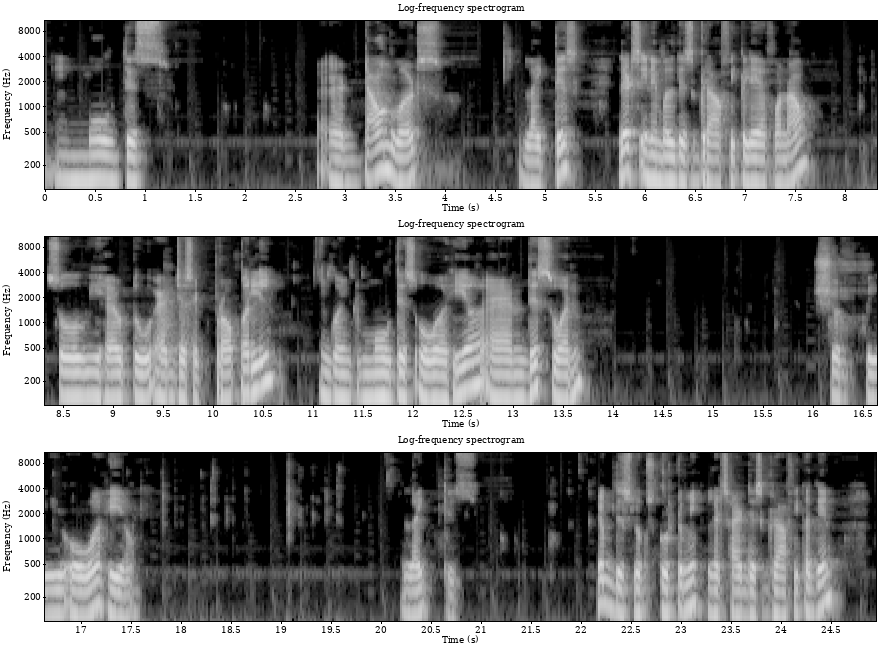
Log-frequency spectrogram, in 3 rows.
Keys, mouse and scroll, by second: 9.1-16.7 drag, 16.7 Up, 21.1 click, 22.3 j, 23.4-24.9 drag.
